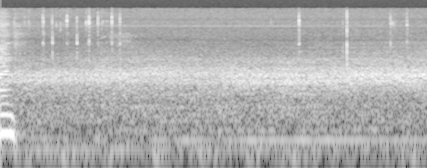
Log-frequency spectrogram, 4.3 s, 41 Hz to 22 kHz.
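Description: A few faint clicks of the push buttons on a digital torque wrench being pressed to raise its setting from 20 to 40, over a steady low background hum.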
